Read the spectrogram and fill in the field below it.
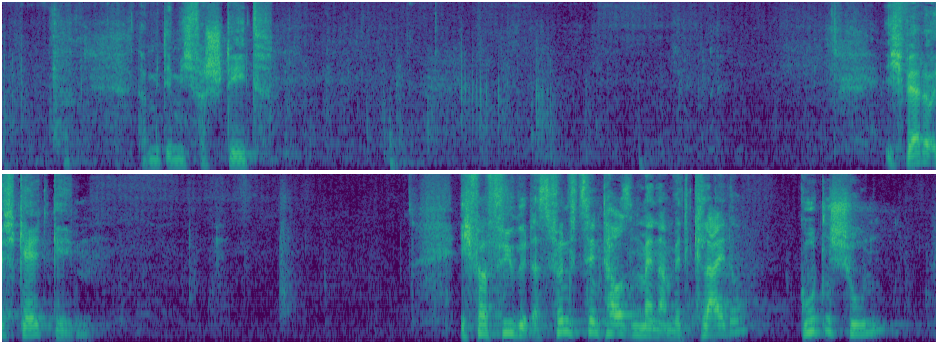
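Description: A young man speaks tensely, close by.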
